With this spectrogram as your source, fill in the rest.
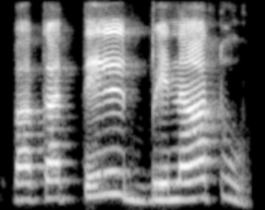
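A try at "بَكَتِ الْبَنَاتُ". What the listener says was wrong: हाँ, बनात, बनातू। बका तिल बनातू होगा, बनात पे जबर जबर आती है ना, बिनतुन होता है और बनात पे जबर आती है। तो बका, बका तिल बनातू, लड़कियां रोई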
